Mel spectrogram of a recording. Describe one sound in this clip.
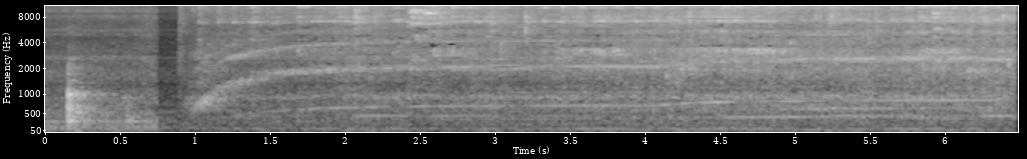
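An electric hand mixer whirs in a bowl.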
